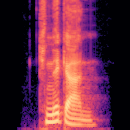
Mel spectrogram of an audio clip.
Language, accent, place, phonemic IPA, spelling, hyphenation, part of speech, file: German, Germany, Berlin, /ˈknɪkɐn/, knickern, kni‧ckern, verb, De-knickern.ogg
- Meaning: to be stingy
